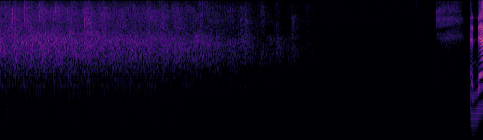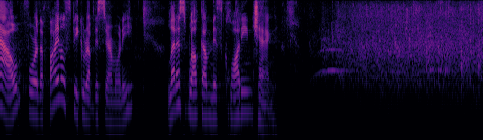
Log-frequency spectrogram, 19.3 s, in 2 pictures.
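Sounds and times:
audience applause: 0.0s - 6.2s, 15.8s - 19.3s
speech: 9.4s - 15.6s.

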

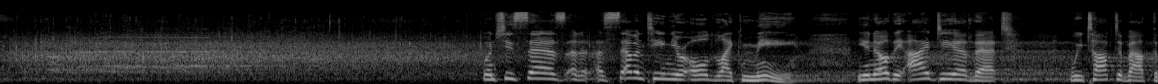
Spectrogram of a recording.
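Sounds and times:
crowd applauding: 0.0s - 5.9s
speech: 4.8s - 11.5s.

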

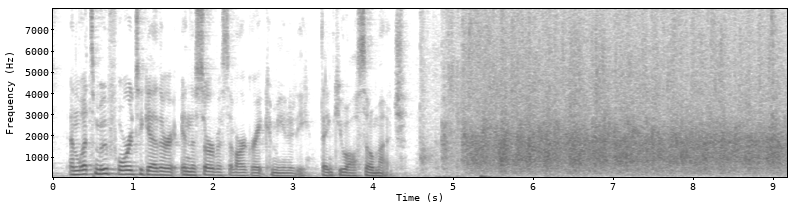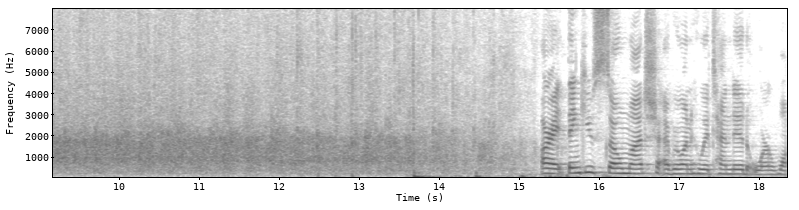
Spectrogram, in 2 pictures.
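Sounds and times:
speech: 0.2s - 4.8s, 15.3s - 18.3s
audience applause: 4.6s - 15.3s.

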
